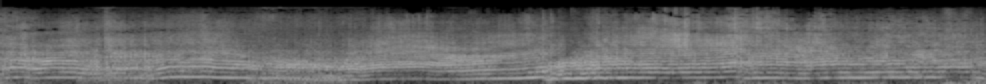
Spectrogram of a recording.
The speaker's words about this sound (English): That was Lappy going through in his Yaris.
